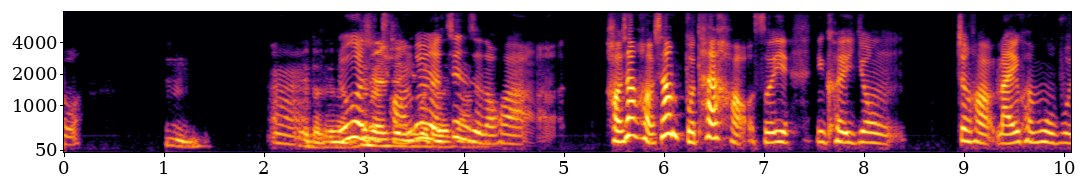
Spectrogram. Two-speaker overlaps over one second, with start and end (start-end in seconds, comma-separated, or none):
2.3-4.3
